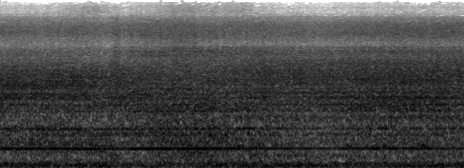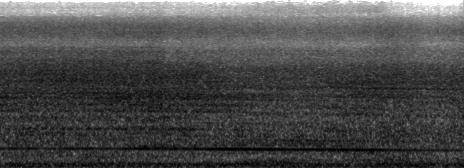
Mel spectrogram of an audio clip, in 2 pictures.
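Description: Honda Monkey's small single-cylinder four-stroke engine running at a steady cruising speed, its note easing slightly lower near the end. Wind rushes over the microphone underneath.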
